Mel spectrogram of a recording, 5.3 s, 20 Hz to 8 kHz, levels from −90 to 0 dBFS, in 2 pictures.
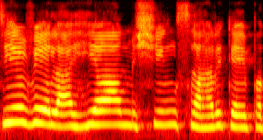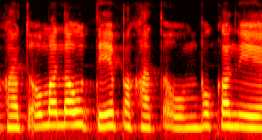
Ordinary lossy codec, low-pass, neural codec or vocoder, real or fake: none; none; codec, 16 kHz, 8 kbps, FunCodec, trained on LibriTTS, 25 frames a second; fake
